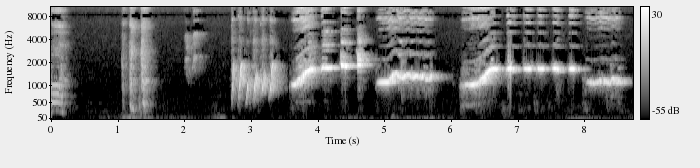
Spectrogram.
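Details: Pet African grey, a male, singing like opera: after a few short sounds, a rapid trill leads into long rising and sustained whistled notes with slight wavering.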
